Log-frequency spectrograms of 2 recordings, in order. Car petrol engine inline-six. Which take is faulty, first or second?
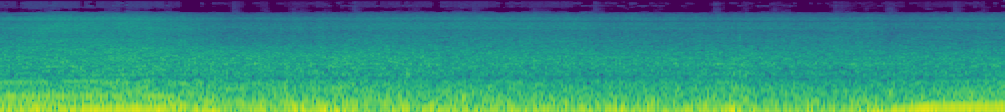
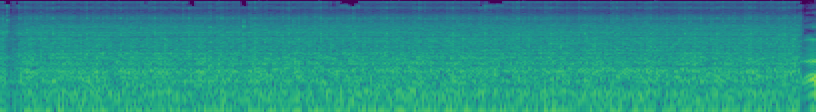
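second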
